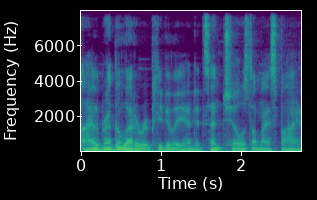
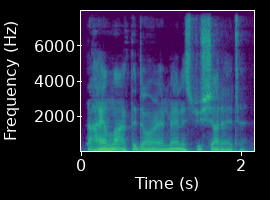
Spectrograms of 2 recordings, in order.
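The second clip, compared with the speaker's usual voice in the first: ordinary delivery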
